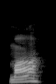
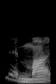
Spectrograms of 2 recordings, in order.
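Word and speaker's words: Mauch: Is that how you say his name? Ma? Or is it Mach? Do you say the CH? Mach.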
